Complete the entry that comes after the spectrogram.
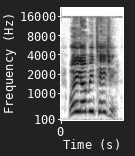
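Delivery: high, fast quiz; eager coworker. Retold or imitated. Coworker quizzing the teacher, high and quick. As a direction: fire the question eagerly.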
